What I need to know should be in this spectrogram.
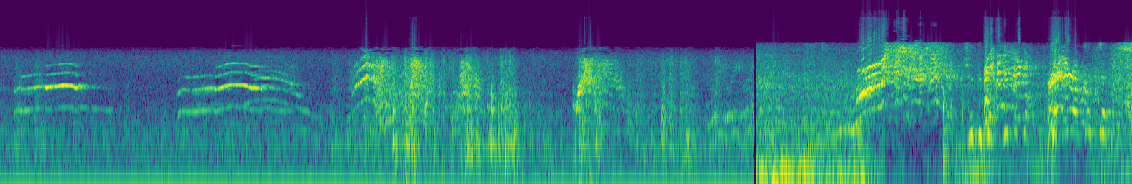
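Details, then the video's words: Cats fighting: two rising-falling yowls early on, then harsh scuffling bursts and hissing spits, ending in a loud chaotic scramble of screeches and thumps. "funny cats fight"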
